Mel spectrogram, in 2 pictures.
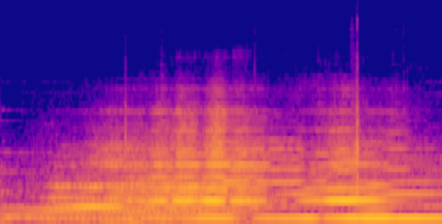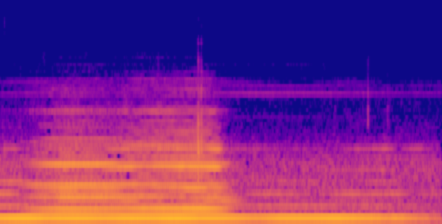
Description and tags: Heavy wrought-iron cemetery gate opening. Short sample of the groaning sound of the hinges as the gate is moved. Field recording which has been processed (trimmed and normalized). There is some background noise.
creak, gate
